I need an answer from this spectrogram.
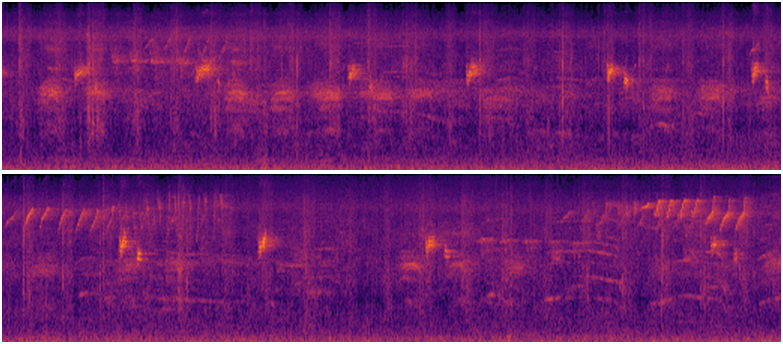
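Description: Birds calling in the trees: scattered short chirps, with a rapid run of repeated high notes about halfway through and again near the end, over a steady low rumble.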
